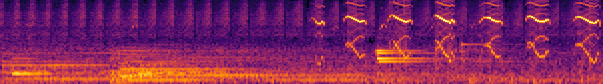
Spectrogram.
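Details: Soft orchestral music gives way to a newly hatched Taiwan ring-necked pheasant chick's thin, high peeps, about twice a second, eight in a row, going unanswered while the hen is away from the nest.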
